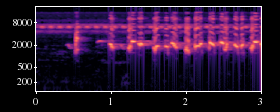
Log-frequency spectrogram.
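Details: Yellow-vented bulbul singing loudly in the morning in reply to another bulbul: a sharp note, then a rapid, bubbling string of warbled chirps, about three per second, with a steady high whine in the background.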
